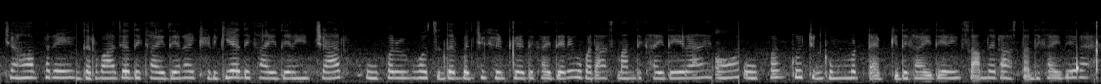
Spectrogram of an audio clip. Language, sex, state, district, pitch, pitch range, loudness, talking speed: Hindi, female, Uttar Pradesh, Etah, 295 Hz, 285-310 Hz, -22 LUFS, 250 wpm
